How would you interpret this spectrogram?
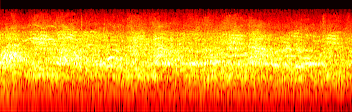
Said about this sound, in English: As you can hear, his address was repeatedly interrupted by jeering and chanting by the crowd, demanding that first President Robert Mugabe must step down.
